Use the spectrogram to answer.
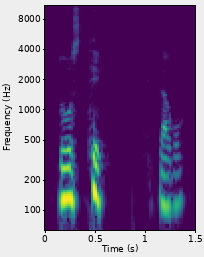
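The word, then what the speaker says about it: gnostic: 이제 그노시스 주의라고 합니다요 쥐자가 어 약간 이게 묵음이다 원래 노스틱이라고 부르던가 혹은 노스틱 그렇게 부릅니다 즘 혹은 영지의 주은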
